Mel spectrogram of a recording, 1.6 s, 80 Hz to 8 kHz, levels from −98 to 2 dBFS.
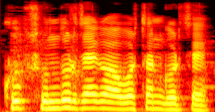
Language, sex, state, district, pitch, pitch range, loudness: Bengali, male, West Bengal, Cooch Behar, 180 Hz, 160-190 Hz, -13 LUFS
